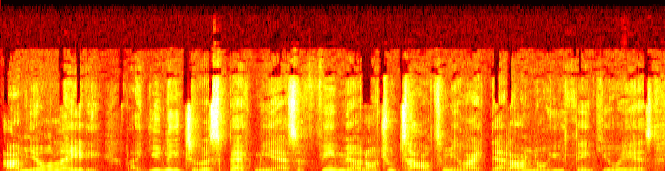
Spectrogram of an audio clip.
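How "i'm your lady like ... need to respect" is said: ordinary delivery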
